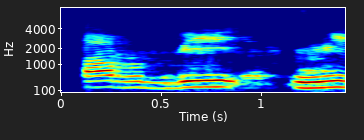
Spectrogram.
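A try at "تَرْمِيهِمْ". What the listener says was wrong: একটা ভাই বি বলেন না মি বলেন ভাই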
